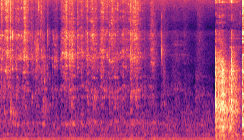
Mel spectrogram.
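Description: A spoon stirs a pot of water and fresh-squeezed lemon juice with soft scraping and clinks against the metal, close up, ending in a louder burst of clatter and noise.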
